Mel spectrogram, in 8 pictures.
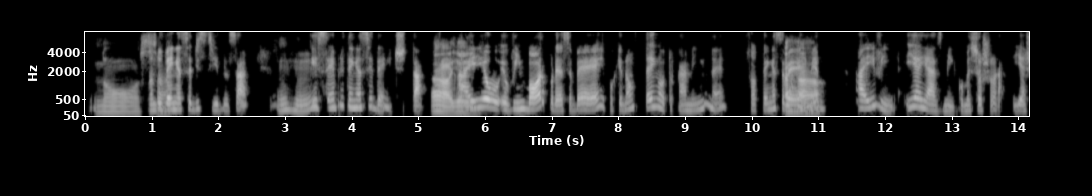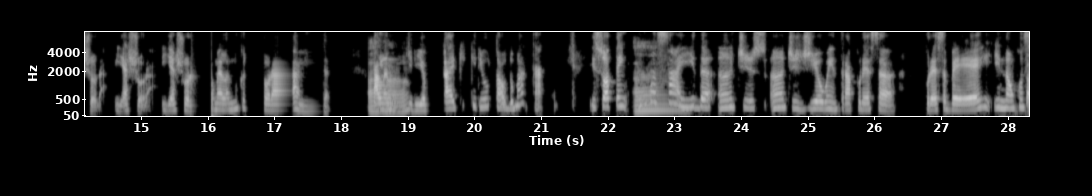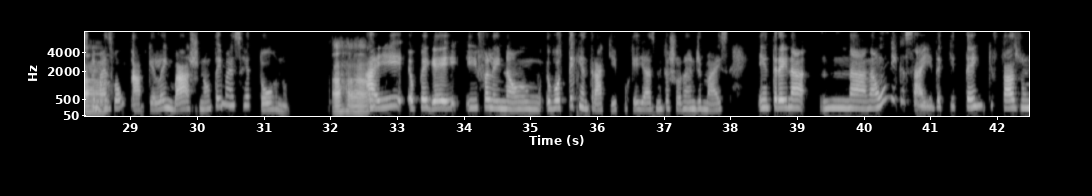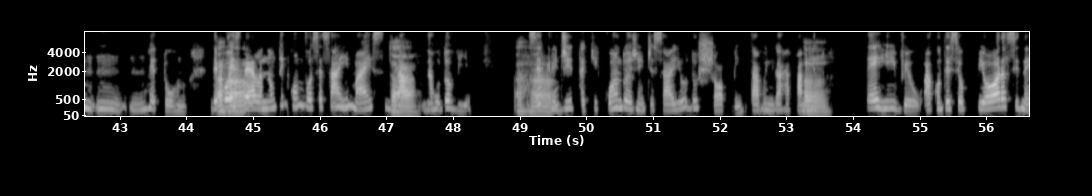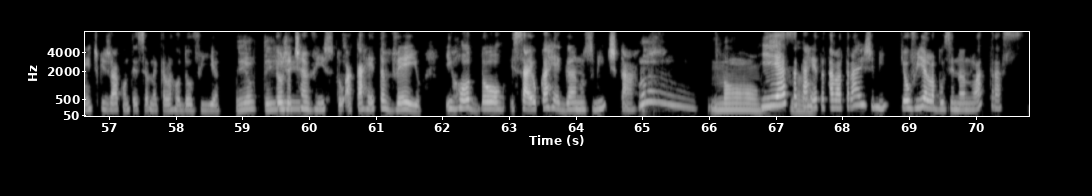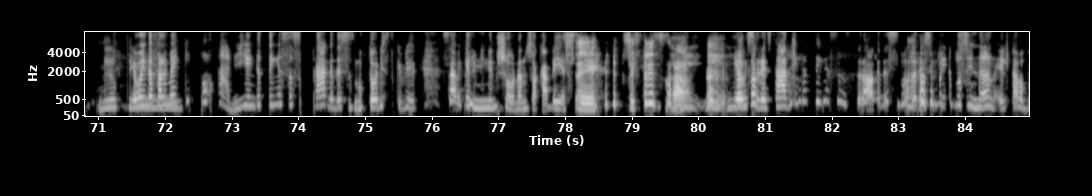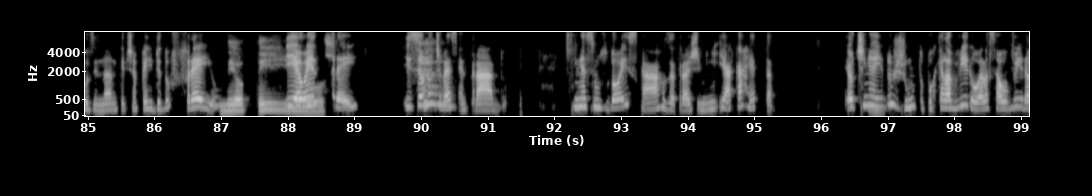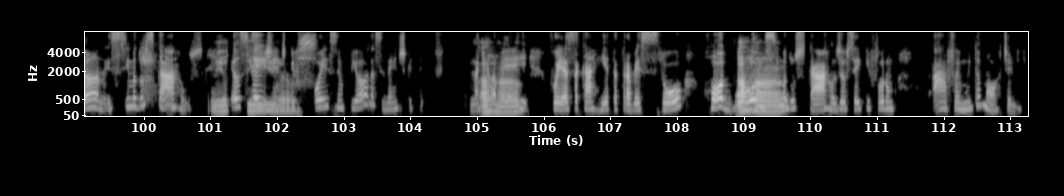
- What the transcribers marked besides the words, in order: tapping; distorted speech; other background noise; gasp; drawn out: "Nossa!"; laughing while speaking: "desses motorista que veio"; laugh; laughing while speaking: "se estressar"; laugh; laugh; gasp
- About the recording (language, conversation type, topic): Portuguese, unstructured, Como você interpreta sinais que parecem surgir nos momentos em que mais precisa?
